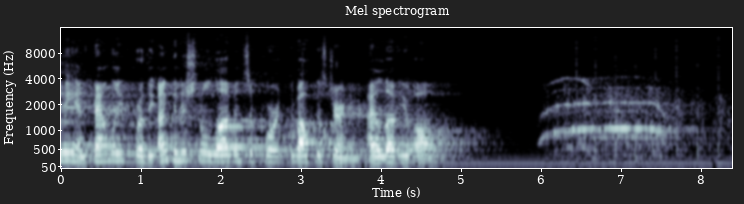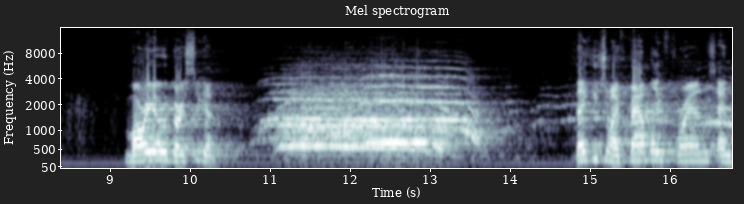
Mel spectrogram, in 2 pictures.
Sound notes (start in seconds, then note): 6.0 people cheering; 10.8 people cheering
